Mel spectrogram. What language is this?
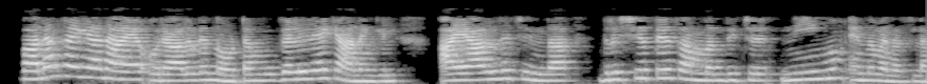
Malayalam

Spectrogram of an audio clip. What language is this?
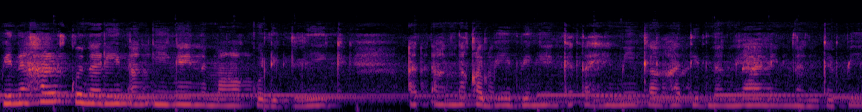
Filipino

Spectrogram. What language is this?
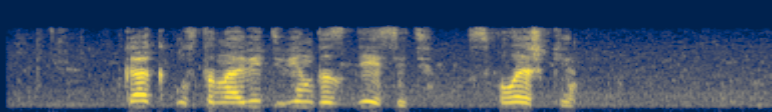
Russian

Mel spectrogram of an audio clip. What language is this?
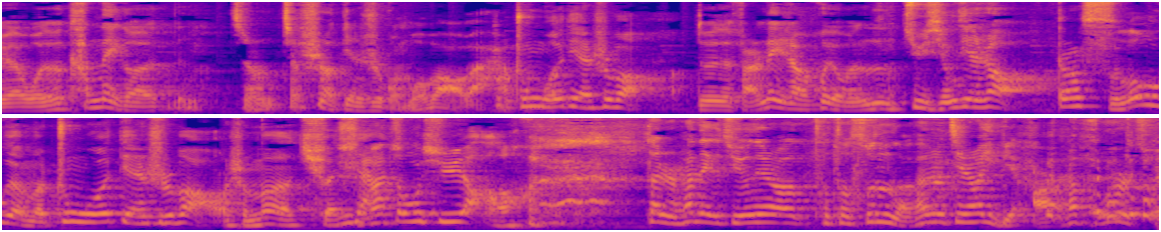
Chinese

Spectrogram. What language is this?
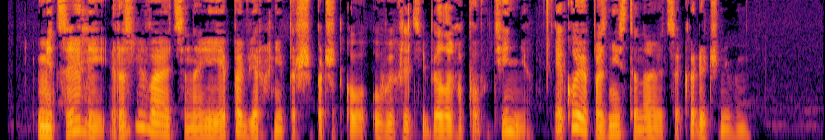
Belarusian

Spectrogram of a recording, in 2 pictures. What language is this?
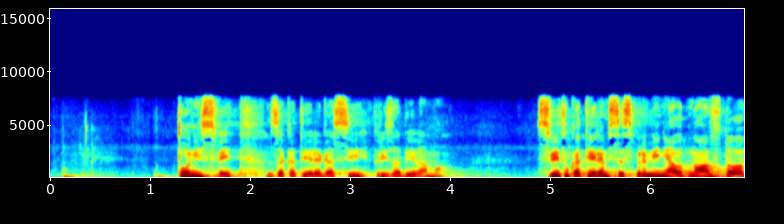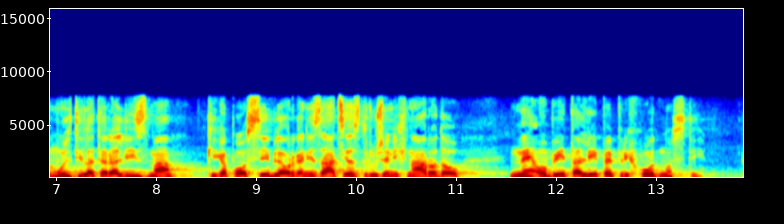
Slovenian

